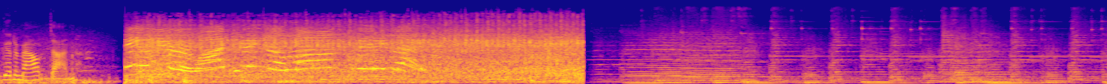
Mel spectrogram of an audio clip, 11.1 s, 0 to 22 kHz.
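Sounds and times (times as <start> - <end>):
wind and ride noise: 0.0 - 5.9.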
